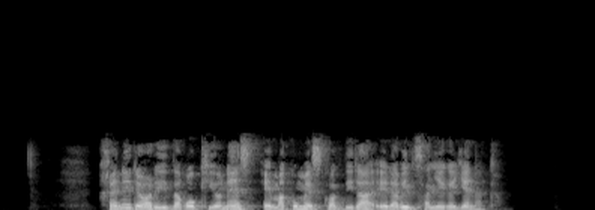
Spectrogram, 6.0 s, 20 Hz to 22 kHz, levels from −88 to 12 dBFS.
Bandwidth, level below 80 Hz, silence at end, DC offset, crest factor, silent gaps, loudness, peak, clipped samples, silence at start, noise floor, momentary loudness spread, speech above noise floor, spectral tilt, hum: 8 kHz; -60 dBFS; 1.1 s; under 0.1%; 16 dB; none; -17 LUFS; -2 dBFS; under 0.1%; 1 s; -88 dBFS; 5 LU; 71 dB; -5 dB/octave; none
